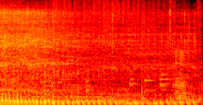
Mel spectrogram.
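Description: A Bajaj Pulsar motorcycle engine labours close by while climbing a slippery uphill road in Tangting, Kaski, with a steady pulsing drone and no talk.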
